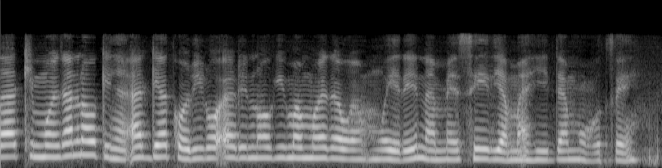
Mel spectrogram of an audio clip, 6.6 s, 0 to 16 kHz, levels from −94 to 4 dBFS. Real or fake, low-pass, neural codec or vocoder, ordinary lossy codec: fake; 7.2 kHz; codec, 16 kHz, 0.8 kbps, ZipCodec; none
